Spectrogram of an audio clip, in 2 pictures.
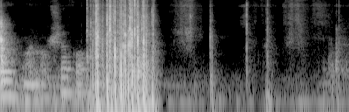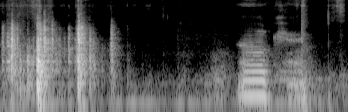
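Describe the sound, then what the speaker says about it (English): Tarot cards are shuffled up close in a long riffling burst, then lighter flicks and taps, with a voice talking between the card sounds. "one more shuffle."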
